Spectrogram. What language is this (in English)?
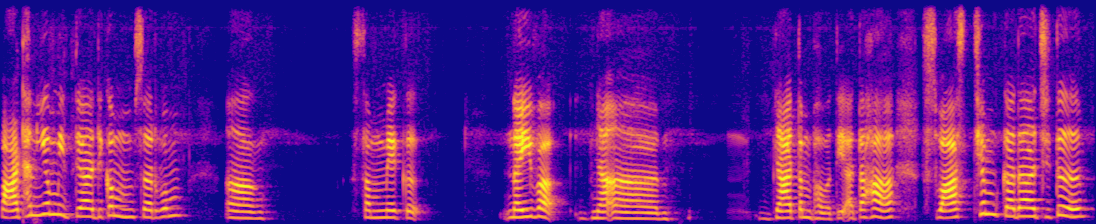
Sanskrit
